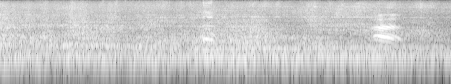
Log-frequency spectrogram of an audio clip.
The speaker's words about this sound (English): That was the airplane above us because Liberty Station's across the pond from the airport.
